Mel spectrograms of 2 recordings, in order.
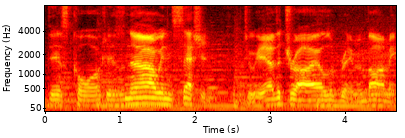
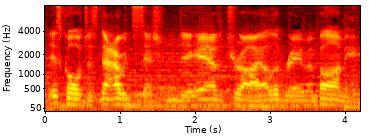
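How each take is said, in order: Both takes have the same delivery.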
